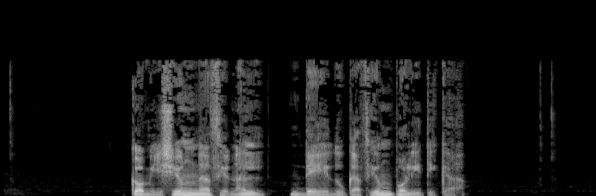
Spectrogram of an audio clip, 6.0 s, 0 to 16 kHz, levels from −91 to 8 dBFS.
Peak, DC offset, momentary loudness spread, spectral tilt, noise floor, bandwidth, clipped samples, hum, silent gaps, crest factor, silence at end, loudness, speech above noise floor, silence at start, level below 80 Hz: 0 dBFS; under 0.1%; 17 LU; -5 dB/octave; -84 dBFS; 11.5 kHz; under 0.1%; none; none; 22 dB; 1.35 s; -21 LUFS; 63 dB; 1.3 s; -48 dBFS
